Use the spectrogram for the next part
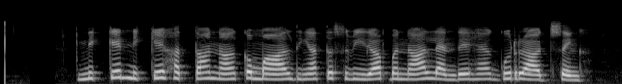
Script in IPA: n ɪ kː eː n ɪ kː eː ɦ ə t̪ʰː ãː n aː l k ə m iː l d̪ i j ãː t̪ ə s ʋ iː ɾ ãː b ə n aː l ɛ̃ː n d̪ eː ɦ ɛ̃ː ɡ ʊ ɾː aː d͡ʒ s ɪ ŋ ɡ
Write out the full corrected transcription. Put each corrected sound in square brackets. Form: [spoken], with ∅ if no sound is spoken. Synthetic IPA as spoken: n ɪ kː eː n ɪ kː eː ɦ ə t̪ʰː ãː n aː l k ə m [aː] l d̪ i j ãː t̪ ə s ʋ iː ɾ ãː b ə n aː l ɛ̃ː n d̪ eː ɦ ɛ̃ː ɡ ʊ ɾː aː d͡ʒ s ɪ ŋ ɡ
